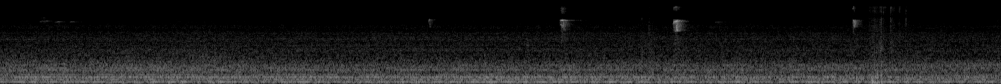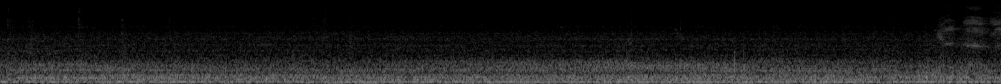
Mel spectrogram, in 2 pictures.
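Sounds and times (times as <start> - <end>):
low mechanical hum: 0.0 - 20.0
small birds chirping: 0.3 - 1.0, 4.2 - 4.5, 5.2 - 6.0, 6.6 - 7.5, 8.4 - 9.0, 19.2 - 20.0.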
